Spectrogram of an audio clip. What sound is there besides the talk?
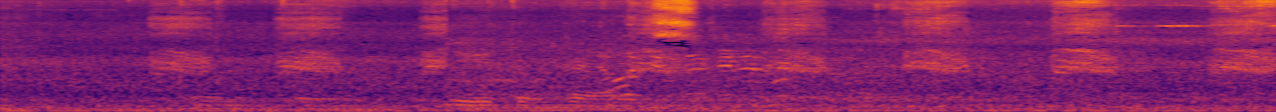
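crows cawing outdoors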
